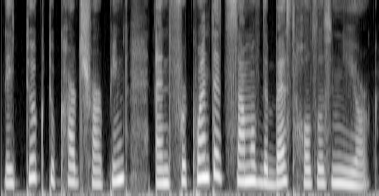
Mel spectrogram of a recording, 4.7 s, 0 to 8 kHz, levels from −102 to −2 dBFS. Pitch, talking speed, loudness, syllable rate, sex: 230 Hz, 190 wpm, -17 LUFS, 4.7 syllables/s, female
